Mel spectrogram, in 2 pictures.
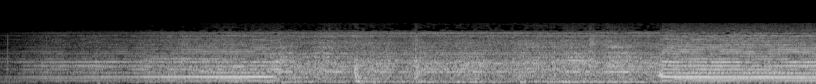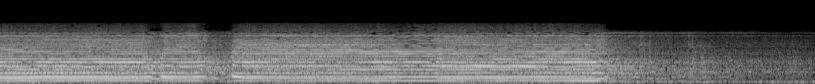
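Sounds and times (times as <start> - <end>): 
powerful diesel locomotive engine rumbling: 0.0 - 16.3
diesel locomotive multi-tone horn blasts: 0.1 - 3.0, 5.7 - 14.4.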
